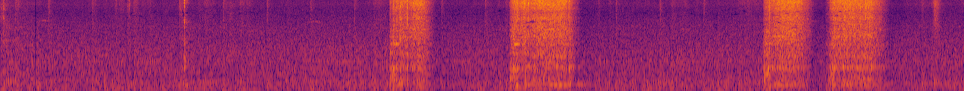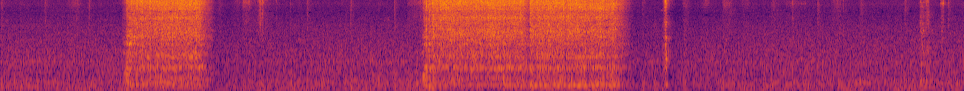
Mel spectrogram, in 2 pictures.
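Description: Industrial sewing machine run in six short stop-start bursts, the last and longest lasting about a second and a half, as knit fabric is stitched; its motor hums steadily between bursts.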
